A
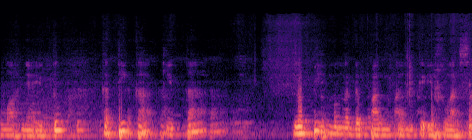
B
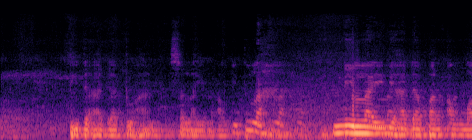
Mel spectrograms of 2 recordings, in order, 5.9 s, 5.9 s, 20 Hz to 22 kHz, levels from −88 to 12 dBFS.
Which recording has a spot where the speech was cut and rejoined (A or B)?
B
